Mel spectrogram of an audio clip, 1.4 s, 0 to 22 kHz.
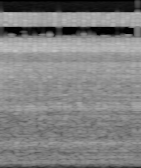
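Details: KIA K5 after replacing connecting rod bearings from below without engine removal for rod knock, idling after revs to about 4000 rpm: short even idle with a light consistent patter and no heavy deep knock; bottom end sounds healthy.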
